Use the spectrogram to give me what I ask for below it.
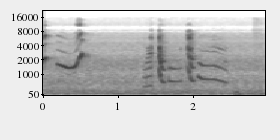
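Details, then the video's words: Pet parrot imitating speech such as mitthu mitthu: a clear swooping whistle, then several sharp clicks, each followed by short harmonic, voice-like syllables that glide downward, over quiet room hum. "Cute parrot talking mitthu mitthu"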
